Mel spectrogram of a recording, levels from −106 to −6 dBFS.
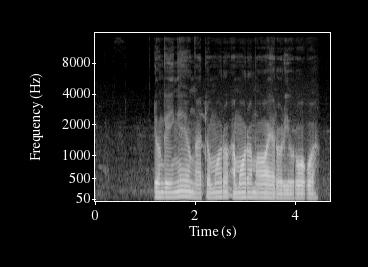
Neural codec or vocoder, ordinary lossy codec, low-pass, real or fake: none; none; 14.4 kHz; real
